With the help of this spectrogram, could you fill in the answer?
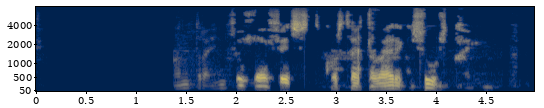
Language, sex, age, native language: Icelandic, male, 40-49, Icelandic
